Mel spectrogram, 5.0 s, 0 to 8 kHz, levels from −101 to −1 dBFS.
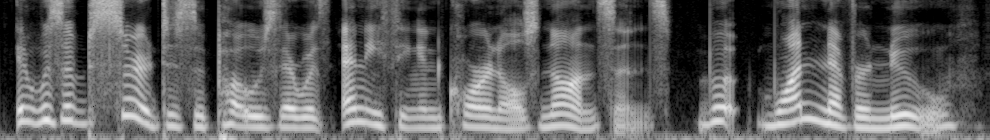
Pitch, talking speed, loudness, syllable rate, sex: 215 Hz, 180 wpm, -19 LUFS, 6.0 syllables/s, female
